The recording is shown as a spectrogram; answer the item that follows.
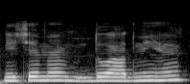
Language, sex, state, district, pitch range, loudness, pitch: Hindi, male, Jharkhand, Deoghar, 175-185 Hz, -14 LUFS, 180 Hz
